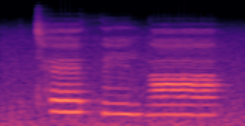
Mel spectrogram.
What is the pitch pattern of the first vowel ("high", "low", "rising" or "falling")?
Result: high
